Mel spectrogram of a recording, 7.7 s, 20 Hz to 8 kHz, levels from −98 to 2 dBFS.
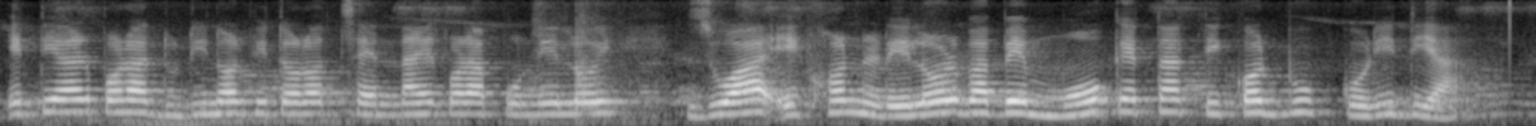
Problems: continuous background conversations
